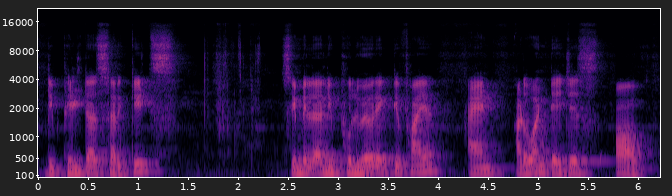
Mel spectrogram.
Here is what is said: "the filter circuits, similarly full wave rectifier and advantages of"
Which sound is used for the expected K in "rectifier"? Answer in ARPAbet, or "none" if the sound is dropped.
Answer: K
